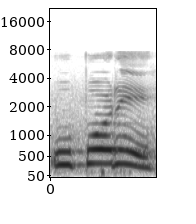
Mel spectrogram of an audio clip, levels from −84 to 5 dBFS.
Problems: constant background noise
